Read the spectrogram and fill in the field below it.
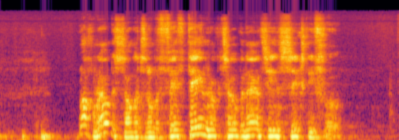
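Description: A man speaks up close into a microphone.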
